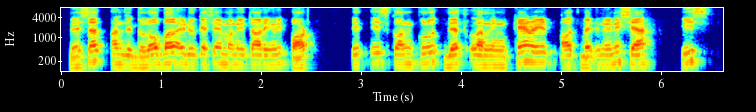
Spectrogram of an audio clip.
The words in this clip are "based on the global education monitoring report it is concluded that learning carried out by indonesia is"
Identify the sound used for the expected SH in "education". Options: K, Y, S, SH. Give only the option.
S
